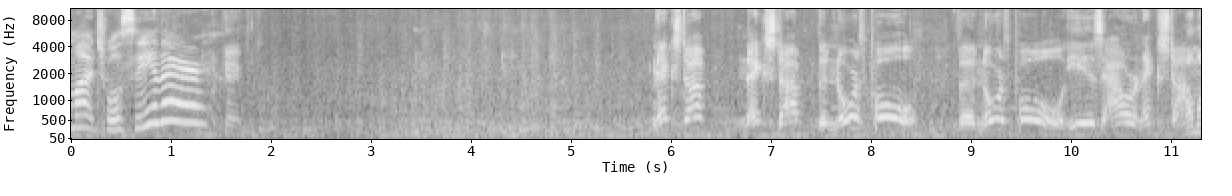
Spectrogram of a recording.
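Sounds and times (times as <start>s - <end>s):
speech: 0.0s - 1.9s, 5.8s - 11.2s
train ride with continuous low mechanical drone: 0.0s - 11.2s.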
